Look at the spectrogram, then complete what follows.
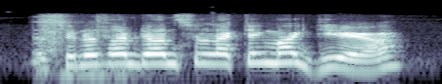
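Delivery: high comic-book villain voice. While playing a game, a player taunts another in a Bane voice. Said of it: "You're so Bane".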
